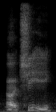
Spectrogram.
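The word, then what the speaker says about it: Chih-i: person that started this, Chi is his name. Chi CHIH -I is how it's said.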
